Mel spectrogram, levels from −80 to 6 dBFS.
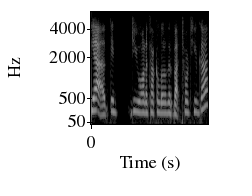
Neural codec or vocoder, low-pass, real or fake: codec, 16 kHz, 1.1 kbps, Voila-Tokenizer; 5.4 kHz; fake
